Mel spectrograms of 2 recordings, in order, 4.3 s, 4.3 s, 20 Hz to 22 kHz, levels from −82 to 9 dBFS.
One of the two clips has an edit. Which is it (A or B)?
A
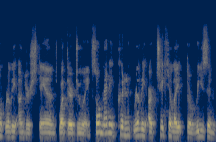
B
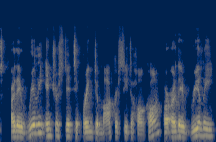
A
